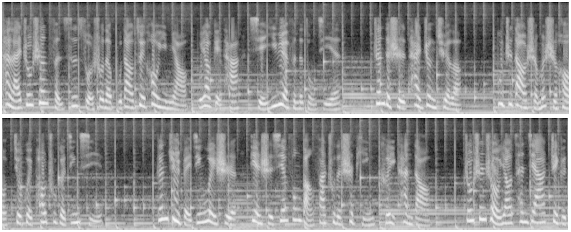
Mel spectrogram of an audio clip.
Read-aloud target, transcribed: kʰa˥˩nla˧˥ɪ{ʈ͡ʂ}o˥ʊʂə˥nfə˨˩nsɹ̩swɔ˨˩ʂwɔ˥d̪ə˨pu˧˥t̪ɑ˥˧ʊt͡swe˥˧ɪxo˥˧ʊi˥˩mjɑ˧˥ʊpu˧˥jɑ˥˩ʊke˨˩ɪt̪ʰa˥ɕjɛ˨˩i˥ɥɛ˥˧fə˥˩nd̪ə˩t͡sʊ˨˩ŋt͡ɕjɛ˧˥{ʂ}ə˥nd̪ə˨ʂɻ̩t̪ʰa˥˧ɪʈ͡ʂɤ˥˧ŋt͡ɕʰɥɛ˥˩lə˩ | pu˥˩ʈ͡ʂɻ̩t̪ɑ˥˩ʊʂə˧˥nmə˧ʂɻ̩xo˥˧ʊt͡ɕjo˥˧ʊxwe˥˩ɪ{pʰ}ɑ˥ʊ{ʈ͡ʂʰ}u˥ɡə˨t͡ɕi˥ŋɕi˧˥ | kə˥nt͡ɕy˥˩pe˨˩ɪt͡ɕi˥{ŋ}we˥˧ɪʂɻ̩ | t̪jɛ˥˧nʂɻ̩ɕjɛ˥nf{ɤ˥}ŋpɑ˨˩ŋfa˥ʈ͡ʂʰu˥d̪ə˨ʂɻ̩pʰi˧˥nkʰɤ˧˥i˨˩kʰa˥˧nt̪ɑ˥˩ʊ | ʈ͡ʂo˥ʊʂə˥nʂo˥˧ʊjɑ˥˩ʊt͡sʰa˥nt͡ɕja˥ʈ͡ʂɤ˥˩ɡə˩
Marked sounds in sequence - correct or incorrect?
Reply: correct, incorrect, correct, correct, correct, correct

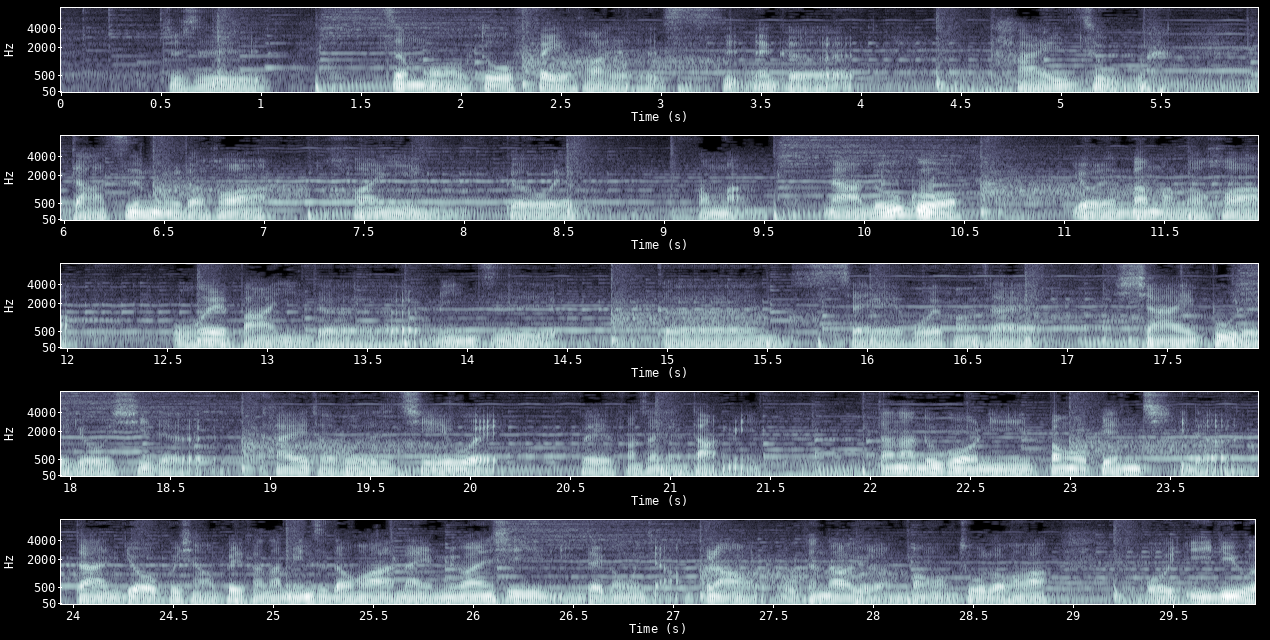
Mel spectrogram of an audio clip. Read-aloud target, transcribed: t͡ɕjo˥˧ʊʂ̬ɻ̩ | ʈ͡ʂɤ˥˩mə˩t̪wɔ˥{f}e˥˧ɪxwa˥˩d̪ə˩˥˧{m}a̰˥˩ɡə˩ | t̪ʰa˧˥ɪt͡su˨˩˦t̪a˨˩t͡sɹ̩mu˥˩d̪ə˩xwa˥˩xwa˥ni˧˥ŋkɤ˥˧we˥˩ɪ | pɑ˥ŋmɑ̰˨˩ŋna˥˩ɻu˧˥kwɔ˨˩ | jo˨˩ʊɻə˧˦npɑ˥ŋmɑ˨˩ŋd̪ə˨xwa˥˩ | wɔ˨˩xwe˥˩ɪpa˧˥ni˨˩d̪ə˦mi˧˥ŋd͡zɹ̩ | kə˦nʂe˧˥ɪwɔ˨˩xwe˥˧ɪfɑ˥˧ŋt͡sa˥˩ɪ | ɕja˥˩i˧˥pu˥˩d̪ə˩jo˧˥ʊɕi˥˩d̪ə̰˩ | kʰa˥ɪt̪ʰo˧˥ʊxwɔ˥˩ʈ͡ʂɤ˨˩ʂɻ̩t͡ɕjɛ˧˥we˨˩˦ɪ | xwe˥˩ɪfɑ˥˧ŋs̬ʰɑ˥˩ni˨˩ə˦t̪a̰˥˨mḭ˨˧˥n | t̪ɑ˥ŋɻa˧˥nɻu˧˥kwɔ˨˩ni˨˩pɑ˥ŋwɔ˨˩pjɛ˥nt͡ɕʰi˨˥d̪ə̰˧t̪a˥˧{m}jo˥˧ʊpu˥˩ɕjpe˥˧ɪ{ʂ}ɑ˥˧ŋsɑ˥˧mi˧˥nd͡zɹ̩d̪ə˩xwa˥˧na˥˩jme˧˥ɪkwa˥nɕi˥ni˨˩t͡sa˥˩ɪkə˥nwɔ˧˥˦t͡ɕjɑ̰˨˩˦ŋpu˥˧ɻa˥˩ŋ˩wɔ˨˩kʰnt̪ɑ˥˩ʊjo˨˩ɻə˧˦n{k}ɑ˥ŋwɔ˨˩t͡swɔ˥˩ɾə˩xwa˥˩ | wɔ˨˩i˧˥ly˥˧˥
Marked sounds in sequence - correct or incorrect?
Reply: correct, incorrect, incorrect, incorrect, incorrect

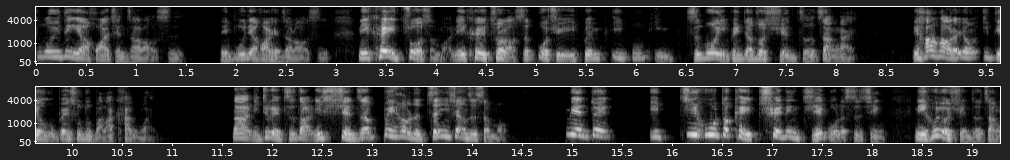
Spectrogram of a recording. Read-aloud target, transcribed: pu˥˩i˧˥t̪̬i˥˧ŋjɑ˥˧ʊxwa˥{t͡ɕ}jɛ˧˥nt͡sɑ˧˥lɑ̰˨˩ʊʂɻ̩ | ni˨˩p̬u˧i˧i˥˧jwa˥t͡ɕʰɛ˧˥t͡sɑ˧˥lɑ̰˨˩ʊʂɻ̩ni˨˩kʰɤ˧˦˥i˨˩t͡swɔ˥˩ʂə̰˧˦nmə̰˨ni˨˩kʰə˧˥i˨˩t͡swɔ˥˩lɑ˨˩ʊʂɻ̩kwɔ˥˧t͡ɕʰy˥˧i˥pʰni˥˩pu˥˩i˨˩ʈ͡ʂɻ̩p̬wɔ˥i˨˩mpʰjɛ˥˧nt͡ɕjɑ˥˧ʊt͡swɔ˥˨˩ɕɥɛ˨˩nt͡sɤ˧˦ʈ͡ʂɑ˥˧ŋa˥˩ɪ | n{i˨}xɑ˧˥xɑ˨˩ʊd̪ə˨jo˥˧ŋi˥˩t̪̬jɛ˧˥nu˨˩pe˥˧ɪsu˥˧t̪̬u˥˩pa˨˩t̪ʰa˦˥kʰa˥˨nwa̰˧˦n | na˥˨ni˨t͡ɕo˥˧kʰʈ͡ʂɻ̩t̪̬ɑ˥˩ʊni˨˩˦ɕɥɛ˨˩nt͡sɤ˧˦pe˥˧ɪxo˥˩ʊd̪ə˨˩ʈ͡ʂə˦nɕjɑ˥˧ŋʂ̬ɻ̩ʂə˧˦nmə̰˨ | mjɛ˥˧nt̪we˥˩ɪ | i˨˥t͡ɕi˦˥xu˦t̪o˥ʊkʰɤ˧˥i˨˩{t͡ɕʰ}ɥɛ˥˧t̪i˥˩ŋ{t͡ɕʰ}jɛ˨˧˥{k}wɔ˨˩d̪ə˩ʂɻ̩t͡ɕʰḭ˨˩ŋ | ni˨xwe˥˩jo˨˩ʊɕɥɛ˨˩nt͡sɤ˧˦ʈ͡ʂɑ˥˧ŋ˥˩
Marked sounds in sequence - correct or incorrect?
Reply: incorrect, correct, correct, incorrect, correct

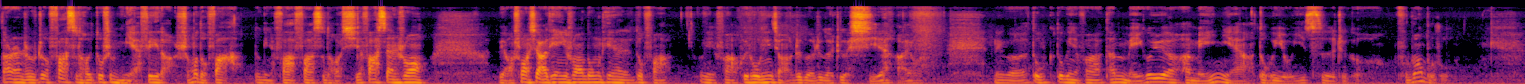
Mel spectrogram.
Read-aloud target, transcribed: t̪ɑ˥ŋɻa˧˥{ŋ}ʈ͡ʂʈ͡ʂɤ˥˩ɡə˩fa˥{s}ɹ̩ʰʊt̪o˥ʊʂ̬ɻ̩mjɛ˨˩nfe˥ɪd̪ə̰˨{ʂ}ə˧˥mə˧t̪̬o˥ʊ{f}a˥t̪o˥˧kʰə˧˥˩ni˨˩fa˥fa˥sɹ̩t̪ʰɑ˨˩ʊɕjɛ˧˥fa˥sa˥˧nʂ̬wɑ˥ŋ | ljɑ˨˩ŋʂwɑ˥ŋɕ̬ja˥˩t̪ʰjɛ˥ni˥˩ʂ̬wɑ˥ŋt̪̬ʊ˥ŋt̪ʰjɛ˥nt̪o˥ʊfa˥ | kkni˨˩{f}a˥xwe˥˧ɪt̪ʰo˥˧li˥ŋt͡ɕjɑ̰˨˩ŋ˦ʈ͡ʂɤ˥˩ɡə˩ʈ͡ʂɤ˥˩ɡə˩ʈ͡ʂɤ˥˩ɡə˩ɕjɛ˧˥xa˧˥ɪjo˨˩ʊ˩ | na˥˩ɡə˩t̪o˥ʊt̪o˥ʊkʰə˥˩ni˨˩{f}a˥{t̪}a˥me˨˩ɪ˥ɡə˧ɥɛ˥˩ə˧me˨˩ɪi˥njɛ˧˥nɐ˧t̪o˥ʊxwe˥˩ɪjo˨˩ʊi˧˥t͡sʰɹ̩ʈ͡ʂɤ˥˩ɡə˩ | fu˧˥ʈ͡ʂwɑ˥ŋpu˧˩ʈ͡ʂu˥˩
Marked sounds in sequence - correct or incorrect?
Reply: incorrect, correct, correct, correct, correct, correct, incorrect

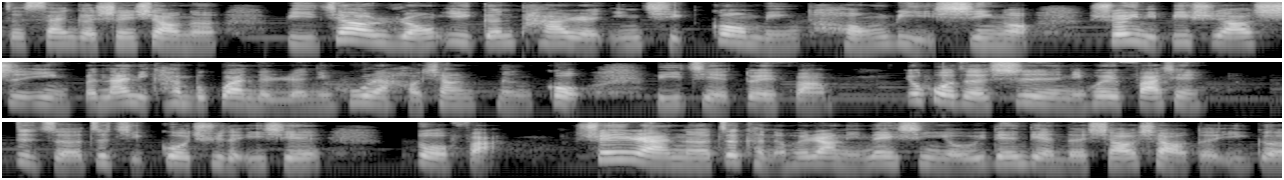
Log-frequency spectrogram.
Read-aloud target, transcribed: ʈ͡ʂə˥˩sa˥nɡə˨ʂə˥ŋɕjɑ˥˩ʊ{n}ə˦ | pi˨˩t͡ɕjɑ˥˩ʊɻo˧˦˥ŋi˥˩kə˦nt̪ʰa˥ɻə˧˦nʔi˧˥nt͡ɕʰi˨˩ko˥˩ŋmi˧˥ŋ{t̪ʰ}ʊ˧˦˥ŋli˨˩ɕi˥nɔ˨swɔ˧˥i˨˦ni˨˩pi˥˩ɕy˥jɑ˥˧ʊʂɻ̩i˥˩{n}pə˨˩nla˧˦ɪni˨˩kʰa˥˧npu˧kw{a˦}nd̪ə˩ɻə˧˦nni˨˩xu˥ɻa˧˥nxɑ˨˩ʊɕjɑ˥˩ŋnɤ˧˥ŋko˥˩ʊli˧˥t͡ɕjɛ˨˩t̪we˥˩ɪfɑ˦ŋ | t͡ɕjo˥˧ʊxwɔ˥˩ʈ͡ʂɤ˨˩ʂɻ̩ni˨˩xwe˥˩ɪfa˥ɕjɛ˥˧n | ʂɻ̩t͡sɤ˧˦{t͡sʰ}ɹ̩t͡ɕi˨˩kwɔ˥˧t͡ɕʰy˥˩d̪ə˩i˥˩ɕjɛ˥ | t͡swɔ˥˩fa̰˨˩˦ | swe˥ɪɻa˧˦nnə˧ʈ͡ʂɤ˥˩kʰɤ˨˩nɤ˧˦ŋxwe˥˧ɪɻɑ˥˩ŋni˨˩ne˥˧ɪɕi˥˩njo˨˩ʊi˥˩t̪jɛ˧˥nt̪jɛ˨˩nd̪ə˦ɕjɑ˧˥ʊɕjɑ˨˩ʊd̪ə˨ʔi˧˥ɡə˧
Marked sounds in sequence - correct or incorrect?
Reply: correct, correct, incorrect, incorrect, incorrect

